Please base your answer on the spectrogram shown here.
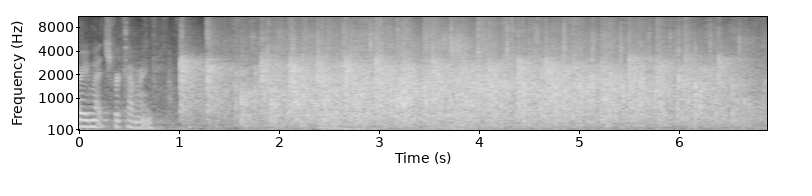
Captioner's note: applause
